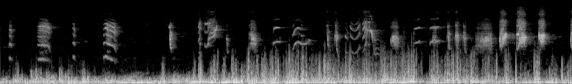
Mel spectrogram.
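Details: Long-tailed shrike singing in the morning as a lure for other shrikes: fast, varied twittering and chattering with squeaky whistled notes and rough bursts, over a steady low background drone.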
